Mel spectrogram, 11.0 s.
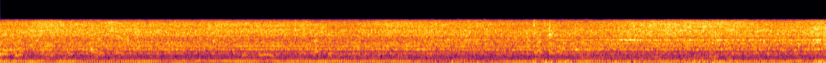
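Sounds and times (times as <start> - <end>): car engine running at low revs: 0.0 - 11.0.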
